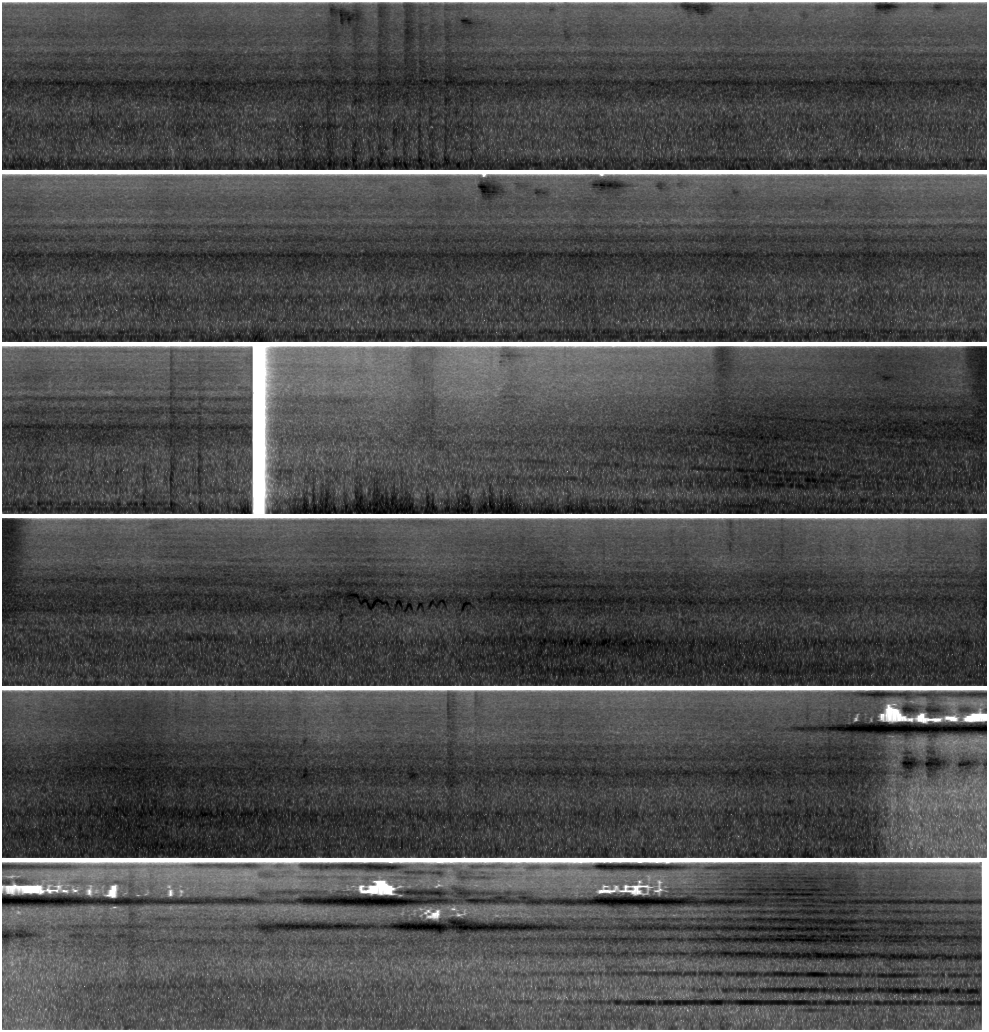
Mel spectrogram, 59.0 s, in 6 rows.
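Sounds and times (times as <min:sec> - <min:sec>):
train wheels rumbling on rail: 0:00.0 - 0:59.0
high-pitched wheel squeal: 0:32.9 - 0:34.4, 0:47.3 - 0:59.0.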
